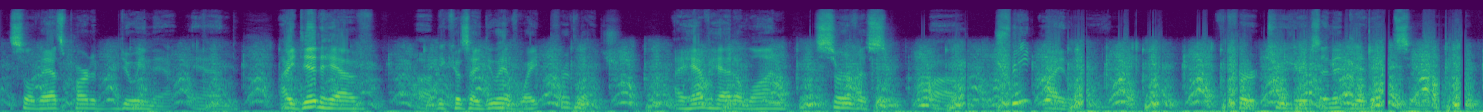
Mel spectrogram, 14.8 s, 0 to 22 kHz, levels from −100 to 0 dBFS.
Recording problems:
distortion; slight; 5% of the sound clipped
household noises; loud; throughout; 3 dB below the speech

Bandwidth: 15 kHz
